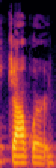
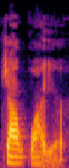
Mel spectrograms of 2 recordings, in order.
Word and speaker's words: Jaguar: The ladies who did the deep dive cover of this they pronounce Jaguar. Jaguar. So I had to check the pronunciation. Jaguar cut said Jaguar also does. However, I'm going to be saying Jaguar because that's what I'm used to.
